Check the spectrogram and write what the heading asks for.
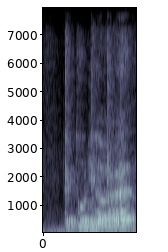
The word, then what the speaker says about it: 팩토리얼: 읽고 아 느낌 느낌표 기호로 쓰고 읽을 때는 뭐라고 읽냐 그은 팩토리얼 또는 우리말로 계승 이렇게 얘기를 해줍다 어 자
